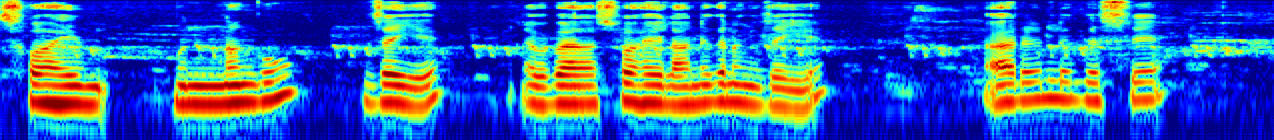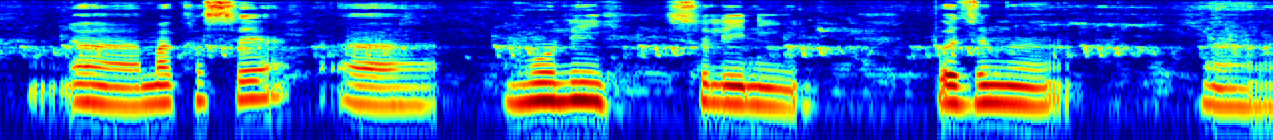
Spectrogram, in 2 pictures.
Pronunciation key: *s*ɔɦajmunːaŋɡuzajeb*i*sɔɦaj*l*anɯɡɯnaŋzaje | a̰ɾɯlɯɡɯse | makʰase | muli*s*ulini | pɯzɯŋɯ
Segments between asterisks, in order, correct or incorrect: correct, incorrect, correct, correct

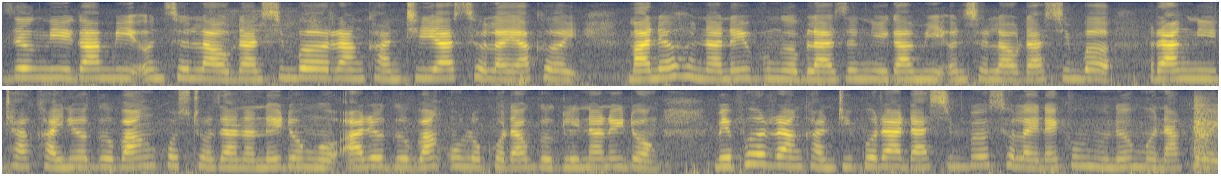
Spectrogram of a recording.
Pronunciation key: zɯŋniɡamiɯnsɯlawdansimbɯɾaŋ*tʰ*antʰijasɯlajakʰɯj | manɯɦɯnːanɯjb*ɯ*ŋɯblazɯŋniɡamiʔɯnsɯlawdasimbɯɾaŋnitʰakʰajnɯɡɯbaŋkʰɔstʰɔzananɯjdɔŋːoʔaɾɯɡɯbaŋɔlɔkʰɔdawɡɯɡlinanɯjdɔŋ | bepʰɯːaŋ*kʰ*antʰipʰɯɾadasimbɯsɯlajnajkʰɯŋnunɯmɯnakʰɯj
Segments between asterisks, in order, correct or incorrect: incorrect, incorrect, correct

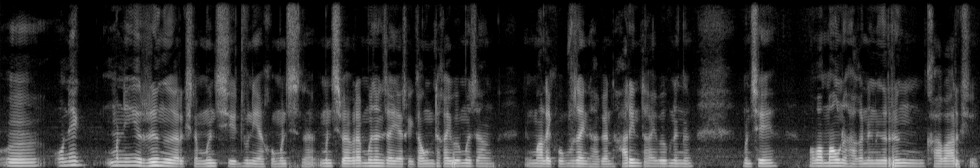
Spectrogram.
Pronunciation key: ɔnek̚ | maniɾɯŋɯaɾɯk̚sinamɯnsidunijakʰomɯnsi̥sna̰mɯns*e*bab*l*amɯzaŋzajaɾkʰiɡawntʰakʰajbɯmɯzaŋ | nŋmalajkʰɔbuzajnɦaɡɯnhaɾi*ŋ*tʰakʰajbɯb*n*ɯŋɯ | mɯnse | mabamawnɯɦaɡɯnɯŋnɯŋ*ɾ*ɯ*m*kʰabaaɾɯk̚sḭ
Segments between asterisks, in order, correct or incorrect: incorrect, incorrect, incorrect, correct, correct, incorrect

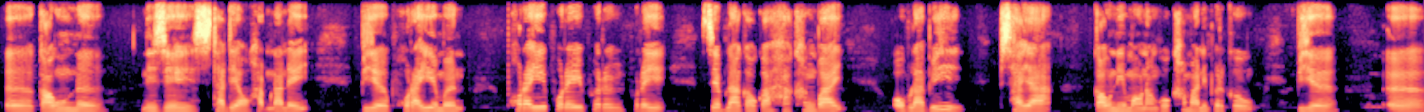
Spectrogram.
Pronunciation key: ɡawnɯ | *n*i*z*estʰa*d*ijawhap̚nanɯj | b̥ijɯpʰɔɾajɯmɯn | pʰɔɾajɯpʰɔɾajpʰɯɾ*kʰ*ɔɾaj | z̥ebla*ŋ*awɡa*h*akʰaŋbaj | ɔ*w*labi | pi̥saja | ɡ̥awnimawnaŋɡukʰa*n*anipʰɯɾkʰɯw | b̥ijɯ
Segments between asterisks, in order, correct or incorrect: correct, correct, correct, incorrect, incorrect, correct, incorrect, incorrect

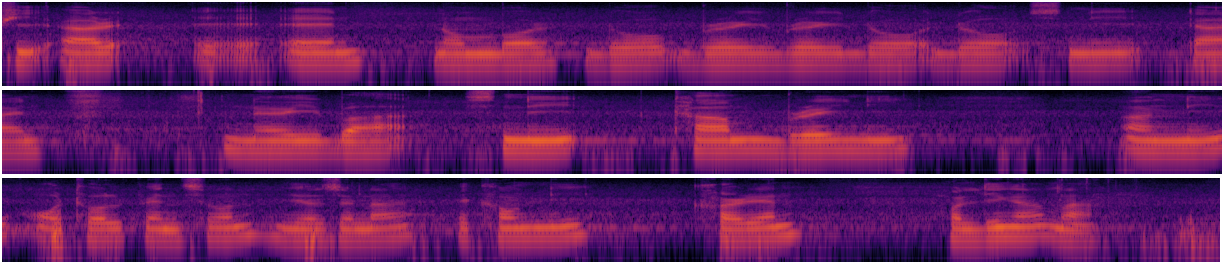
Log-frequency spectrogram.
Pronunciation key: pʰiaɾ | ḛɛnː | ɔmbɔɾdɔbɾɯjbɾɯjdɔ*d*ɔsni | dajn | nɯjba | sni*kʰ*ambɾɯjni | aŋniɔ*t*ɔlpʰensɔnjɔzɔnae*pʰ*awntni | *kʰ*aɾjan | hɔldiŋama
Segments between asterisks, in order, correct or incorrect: correct, incorrect, incorrect, incorrect, correct

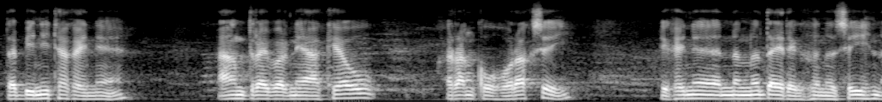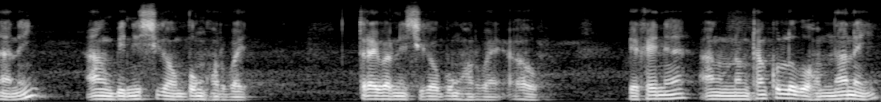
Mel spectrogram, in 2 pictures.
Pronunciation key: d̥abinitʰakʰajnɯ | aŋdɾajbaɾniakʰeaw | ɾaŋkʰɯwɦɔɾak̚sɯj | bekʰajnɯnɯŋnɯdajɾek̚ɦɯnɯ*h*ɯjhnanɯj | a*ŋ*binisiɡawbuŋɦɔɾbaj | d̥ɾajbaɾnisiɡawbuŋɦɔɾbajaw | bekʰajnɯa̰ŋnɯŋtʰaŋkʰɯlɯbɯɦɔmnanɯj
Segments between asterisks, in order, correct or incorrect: incorrect, correct

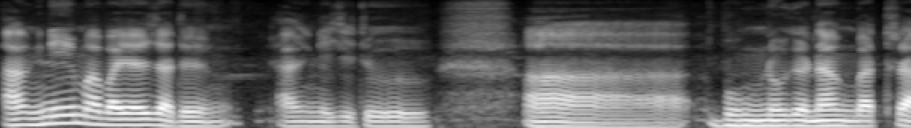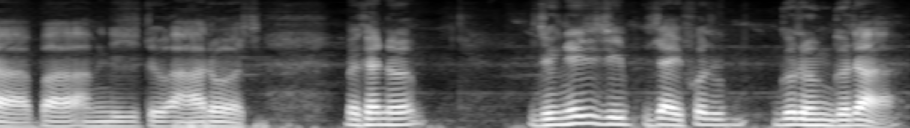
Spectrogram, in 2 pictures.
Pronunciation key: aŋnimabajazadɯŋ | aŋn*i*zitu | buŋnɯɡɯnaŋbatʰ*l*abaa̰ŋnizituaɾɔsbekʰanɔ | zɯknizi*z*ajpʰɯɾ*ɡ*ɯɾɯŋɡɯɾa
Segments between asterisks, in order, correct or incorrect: correct, incorrect, correct, correct

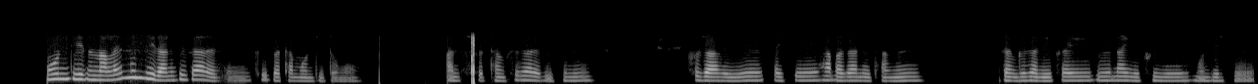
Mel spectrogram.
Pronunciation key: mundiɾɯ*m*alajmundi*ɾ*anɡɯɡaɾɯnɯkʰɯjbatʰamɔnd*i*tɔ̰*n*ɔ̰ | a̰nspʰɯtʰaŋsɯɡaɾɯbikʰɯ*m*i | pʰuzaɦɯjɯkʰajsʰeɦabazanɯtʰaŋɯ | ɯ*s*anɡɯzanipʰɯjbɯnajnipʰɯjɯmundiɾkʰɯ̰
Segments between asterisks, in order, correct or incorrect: incorrect, correct, correct, incorrect, incorrect, incorrect

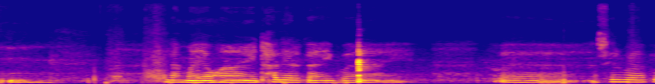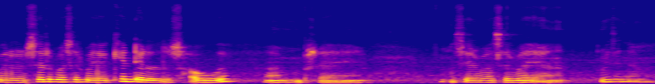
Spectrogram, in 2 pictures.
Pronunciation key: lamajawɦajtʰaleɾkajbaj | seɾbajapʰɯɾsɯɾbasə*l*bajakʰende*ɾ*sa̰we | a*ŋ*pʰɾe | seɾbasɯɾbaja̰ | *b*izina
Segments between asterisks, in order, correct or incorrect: incorrect, incorrect, incorrect, incorrect

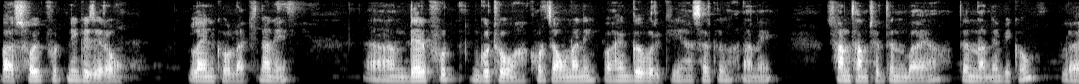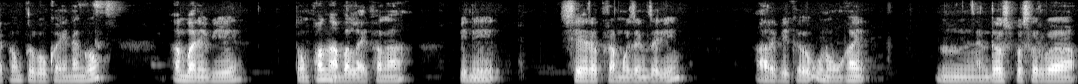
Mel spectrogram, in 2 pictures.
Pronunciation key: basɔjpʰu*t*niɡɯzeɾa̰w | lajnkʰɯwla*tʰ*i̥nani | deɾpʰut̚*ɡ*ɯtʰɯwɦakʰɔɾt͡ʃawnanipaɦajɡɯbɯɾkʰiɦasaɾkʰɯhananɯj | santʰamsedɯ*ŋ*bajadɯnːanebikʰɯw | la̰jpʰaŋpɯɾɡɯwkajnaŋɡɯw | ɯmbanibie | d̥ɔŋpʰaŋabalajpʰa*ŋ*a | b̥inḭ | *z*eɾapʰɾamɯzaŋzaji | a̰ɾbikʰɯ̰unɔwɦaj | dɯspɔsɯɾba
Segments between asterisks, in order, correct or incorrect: correct, incorrect, correct, incorrect, correct, incorrect

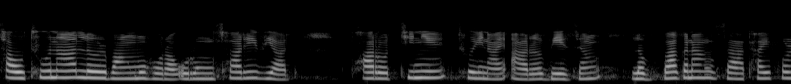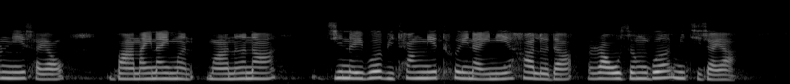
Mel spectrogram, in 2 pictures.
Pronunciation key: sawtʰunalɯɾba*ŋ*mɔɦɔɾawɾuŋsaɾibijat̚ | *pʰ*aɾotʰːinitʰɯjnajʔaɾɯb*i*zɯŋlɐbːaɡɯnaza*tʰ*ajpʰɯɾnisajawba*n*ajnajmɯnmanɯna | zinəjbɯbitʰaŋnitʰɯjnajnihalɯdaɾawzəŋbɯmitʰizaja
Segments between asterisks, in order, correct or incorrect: correct, correct, incorrect, correct, correct

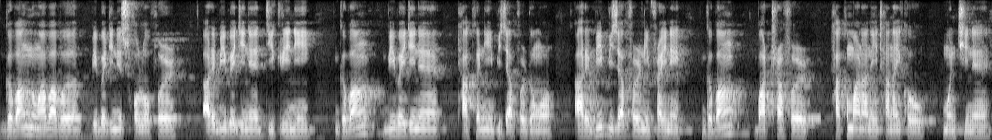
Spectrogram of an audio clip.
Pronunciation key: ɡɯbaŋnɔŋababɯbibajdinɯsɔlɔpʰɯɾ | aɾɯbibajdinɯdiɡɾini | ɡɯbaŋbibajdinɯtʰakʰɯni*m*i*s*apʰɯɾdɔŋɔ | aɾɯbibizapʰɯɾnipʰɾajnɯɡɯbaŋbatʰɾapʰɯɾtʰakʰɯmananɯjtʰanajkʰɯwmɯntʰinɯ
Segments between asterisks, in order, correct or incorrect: incorrect, incorrect

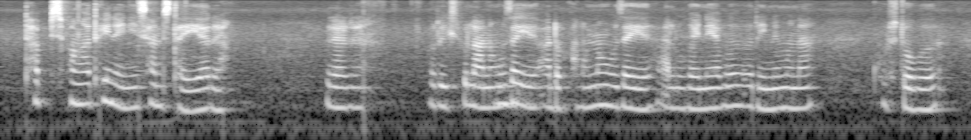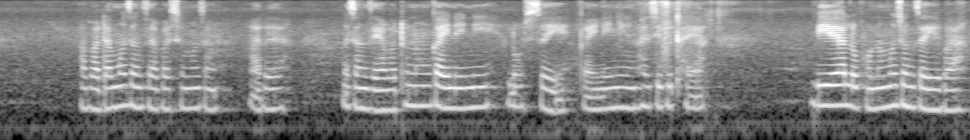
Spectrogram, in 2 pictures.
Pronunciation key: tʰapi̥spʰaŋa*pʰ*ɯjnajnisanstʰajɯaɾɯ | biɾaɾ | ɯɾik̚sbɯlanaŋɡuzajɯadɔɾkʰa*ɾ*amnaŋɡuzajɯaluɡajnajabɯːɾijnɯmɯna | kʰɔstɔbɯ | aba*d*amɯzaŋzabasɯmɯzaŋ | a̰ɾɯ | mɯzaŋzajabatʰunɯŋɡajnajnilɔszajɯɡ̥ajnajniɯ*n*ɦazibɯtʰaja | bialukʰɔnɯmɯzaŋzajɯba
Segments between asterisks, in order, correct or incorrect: incorrect, incorrect, correct, incorrect

